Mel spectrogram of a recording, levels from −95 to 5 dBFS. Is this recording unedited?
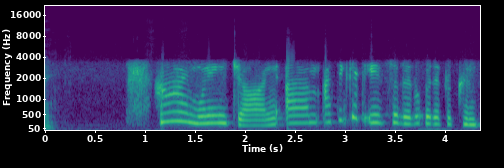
yes; 0 cuts

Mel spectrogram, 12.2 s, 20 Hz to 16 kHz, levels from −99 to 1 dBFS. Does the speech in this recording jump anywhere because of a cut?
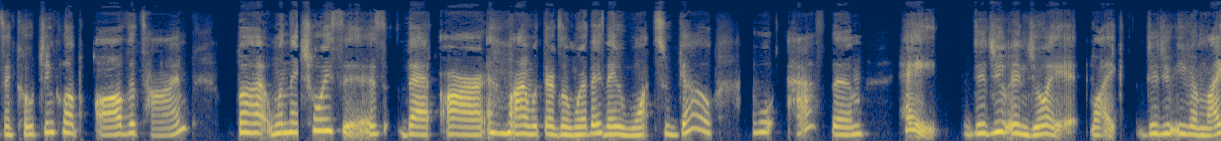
yes; 6 cuts; at 3.0 s, 4.9 s, 5.6 s, 6.0 s, 7.5 s, 9.6 s

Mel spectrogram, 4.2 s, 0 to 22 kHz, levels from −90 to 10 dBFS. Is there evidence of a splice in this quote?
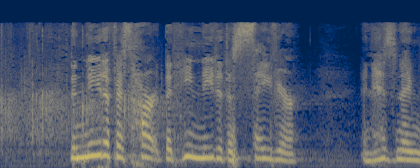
no; 0 cuts

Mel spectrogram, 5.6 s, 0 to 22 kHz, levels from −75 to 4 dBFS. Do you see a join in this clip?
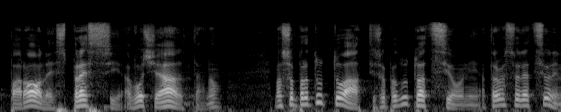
no; 0 cuts

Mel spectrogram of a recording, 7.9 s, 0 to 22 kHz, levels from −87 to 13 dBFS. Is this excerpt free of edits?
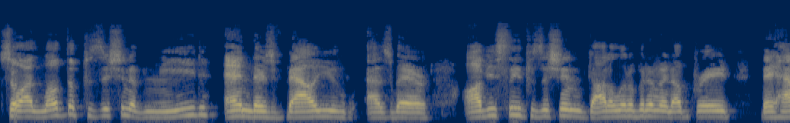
no; 3 cuts; at 2.2 s, 3.9 s, 5.2 s

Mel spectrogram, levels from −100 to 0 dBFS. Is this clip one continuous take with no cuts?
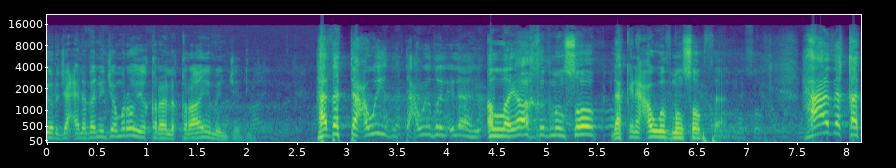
no; 1 cut; at 5.6 s

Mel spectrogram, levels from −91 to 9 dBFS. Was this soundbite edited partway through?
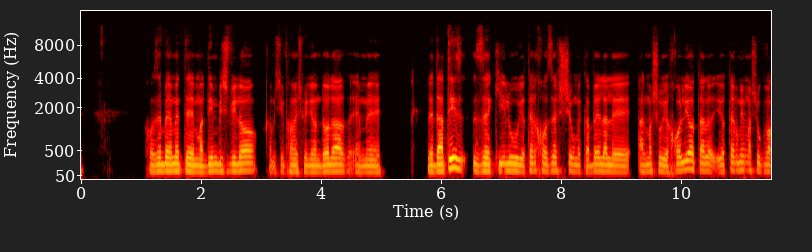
no; 0 cuts

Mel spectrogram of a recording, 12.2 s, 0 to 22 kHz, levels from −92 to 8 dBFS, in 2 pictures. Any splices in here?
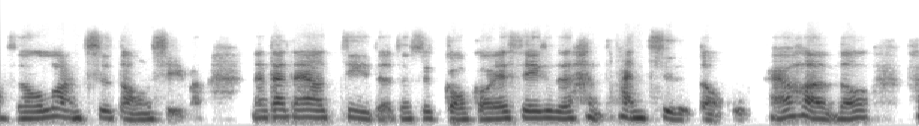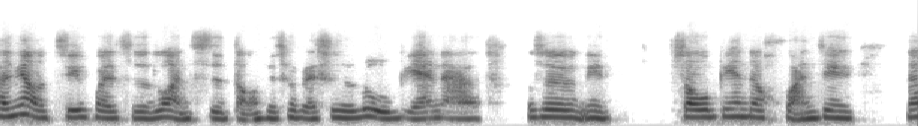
no; 0 cuts

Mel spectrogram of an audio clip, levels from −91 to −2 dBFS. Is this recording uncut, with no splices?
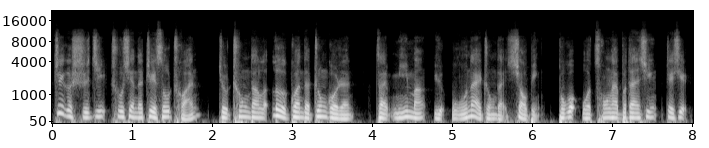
yes; 0 cuts

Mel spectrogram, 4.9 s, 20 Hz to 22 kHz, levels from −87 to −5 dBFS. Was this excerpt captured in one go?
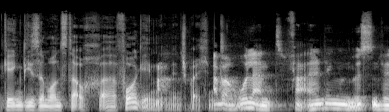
yes; 0 cuts

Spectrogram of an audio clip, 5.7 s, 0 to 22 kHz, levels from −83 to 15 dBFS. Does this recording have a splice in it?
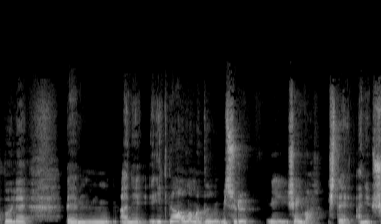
no; 0 cuts

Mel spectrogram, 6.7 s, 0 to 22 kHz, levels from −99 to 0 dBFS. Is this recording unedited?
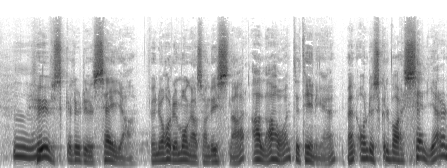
no; 1 cut; at 5.1 s

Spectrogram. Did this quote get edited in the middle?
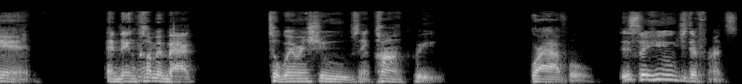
no; 0 cuts

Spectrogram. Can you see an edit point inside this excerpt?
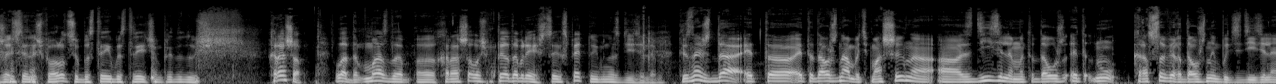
no; 0 cuts

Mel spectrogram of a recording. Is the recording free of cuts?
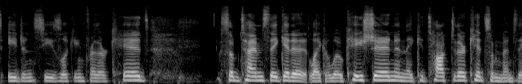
yes; 0 cuts

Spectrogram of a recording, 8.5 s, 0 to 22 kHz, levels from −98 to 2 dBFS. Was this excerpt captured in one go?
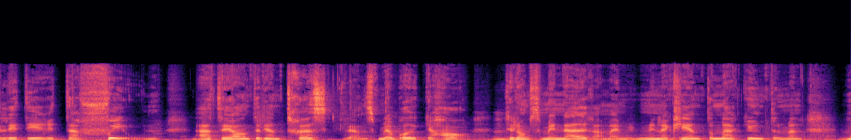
yes; 0 cuts

